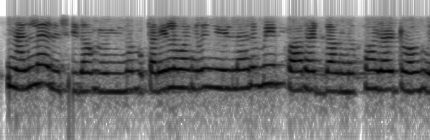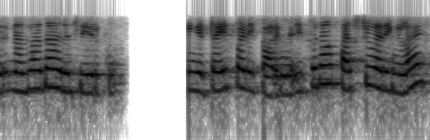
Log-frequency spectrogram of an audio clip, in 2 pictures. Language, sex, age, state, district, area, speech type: Tamil, female, 18-30, Tamil Nadu, Nagapattinam, rural, conversation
